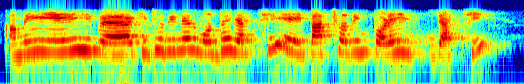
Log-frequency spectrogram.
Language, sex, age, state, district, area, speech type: Bengali, female, 18-30, West Bengal, Purulia, rural, conversation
